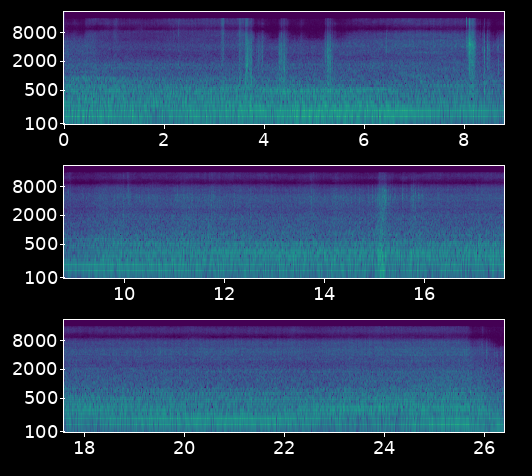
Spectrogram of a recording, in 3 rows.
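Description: Engine and road noise heard inside the cab of a moving vehicle: the engine runs at a steady note, with a few sharp knocks and rattles from the body over bumps, the clearest about 8 and 15 seconds in. The engine note drops near the end.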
